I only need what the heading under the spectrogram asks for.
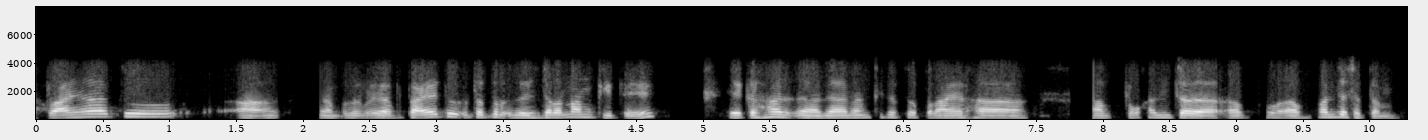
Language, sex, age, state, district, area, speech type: Sanskrit, male, 30-45, West Bengal, Dakshin Dinajpur, urban, conversation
